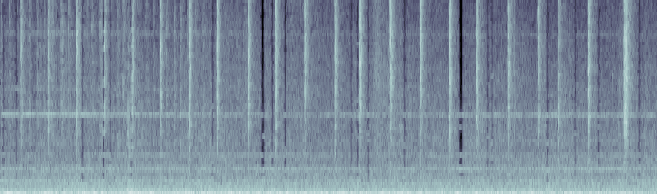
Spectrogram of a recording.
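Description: Freight train passing close by: a steady low rumble, with wheels clicking sharply over rail joints several times a second as the diesel locomotives give way to boxcars.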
